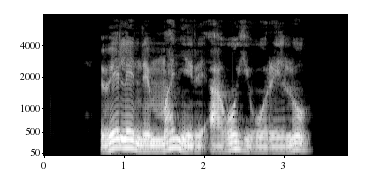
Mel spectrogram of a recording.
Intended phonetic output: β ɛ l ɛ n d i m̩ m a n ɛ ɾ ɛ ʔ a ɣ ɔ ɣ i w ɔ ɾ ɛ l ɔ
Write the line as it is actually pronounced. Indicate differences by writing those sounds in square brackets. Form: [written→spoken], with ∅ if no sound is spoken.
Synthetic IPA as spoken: β ɛ l ɛ n d [i→ɛ] m̩ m a [n→ɲ] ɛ ɾ ɛ ʔ a ɣ ɔ ɣ i [w→ɣ] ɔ ɾ ɛ l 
